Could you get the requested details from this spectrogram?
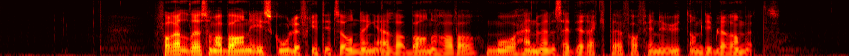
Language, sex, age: Norwegian, male, 32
